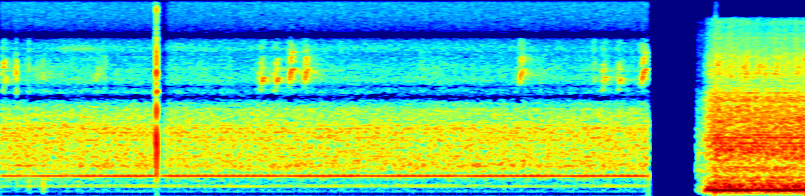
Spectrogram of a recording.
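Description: Fledgling birds chirping faintly in a few short, high twitters over a steady low hum, with one sharp click about a second in. Near the end the sound drops out briefly and gives way to a louder steady low hum.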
